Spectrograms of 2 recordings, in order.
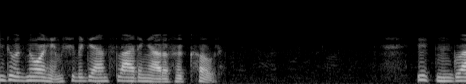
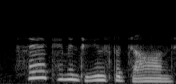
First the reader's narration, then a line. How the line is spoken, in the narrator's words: murmured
